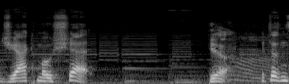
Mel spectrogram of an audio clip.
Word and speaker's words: Moschet: okay head Cannon Jack moshet is pronounced that way using the Japanese naming convention and he is the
